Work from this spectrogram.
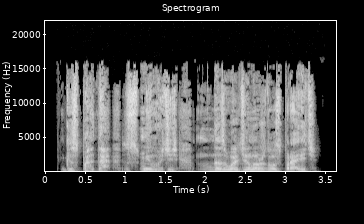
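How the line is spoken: Hoarse, parched prisoner. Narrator (Russian): прохрипел пересохшим горлом пленник

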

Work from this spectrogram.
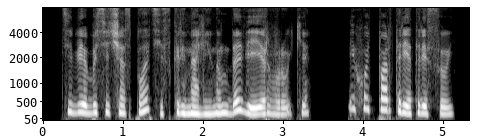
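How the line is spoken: Girl laughing. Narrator (Russian): засмеялась девушка

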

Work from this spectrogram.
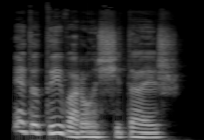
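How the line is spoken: Laughed. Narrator (Russian): рассмеялся его друг

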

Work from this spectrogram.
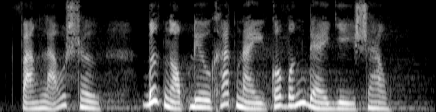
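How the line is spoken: Quiet question. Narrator (Vietnamese): nhỏ giọng hỏi

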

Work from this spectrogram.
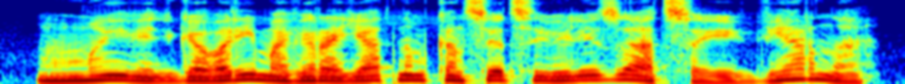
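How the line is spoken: Quiet question. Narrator (Russian): Тихо спросила Шалан

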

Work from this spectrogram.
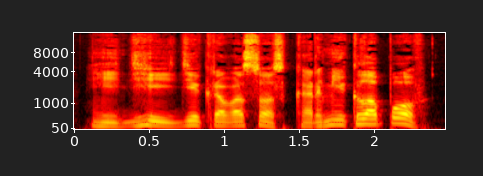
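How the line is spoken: Laughing. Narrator (Russian): рассмеялся Матвей

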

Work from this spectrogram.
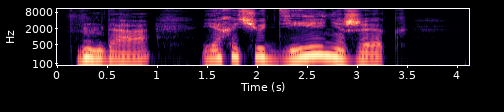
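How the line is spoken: Purring woman. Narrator (Russian): промурлыкала блондинка

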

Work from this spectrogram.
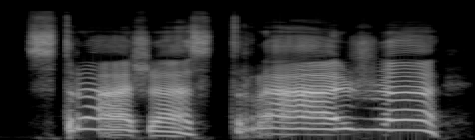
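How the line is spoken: Terrified shriek. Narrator (Russian): завизжал пешек

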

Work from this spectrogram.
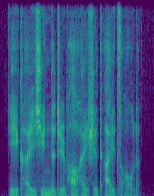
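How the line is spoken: Sighing. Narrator (Chinese): 楚留香叹了一口气

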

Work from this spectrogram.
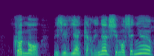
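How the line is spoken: Horrified exclamation. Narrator (French): s'écria le petit abbé en frémissant d'horreur

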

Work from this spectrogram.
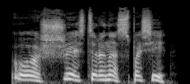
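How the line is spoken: Guard groaning. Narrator (Russian): Не сказал, а простонал гвардеец

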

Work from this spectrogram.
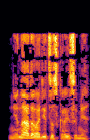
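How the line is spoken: Gloomy, preachy. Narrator (Russian): мрачно и назидательно сказал Прохор

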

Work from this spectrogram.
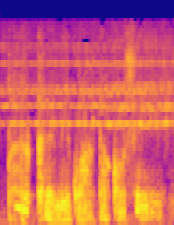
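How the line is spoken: Whispered question. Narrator (Italian): chiese a Loki in un sussurro

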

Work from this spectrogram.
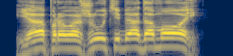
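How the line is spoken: Shout. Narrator (Russian): прокричал Йорген

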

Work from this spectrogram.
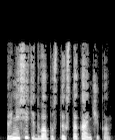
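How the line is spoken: Commanding lady. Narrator (Russian): командным тоном завела дама

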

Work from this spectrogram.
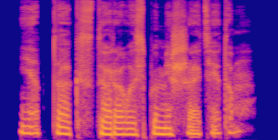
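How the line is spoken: Barely audible confession. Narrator (Russian): еле слышно созналась Вещунья

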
